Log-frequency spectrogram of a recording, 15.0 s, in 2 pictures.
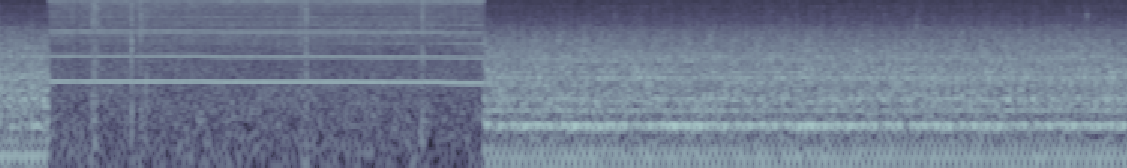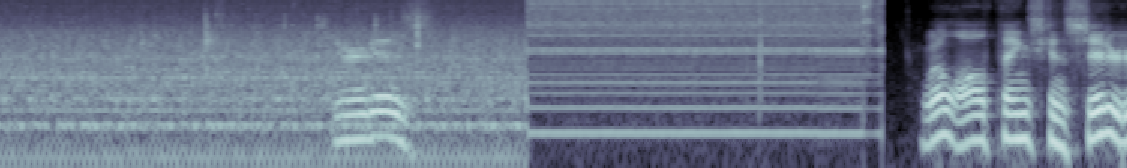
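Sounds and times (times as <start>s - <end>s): car engine idling: 0.0s - 0.5s, 3.2s - 11.1s.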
